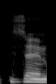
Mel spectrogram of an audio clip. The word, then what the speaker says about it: Xoom: Zoom, which is spelled XOOM.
